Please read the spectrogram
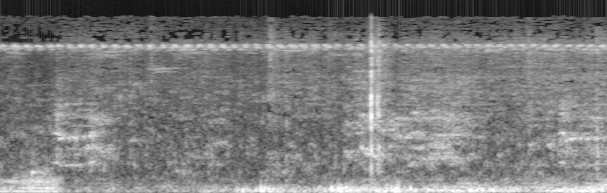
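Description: A chicken clucking in short calls in the background, with one sharp tap a little past halfway through.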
